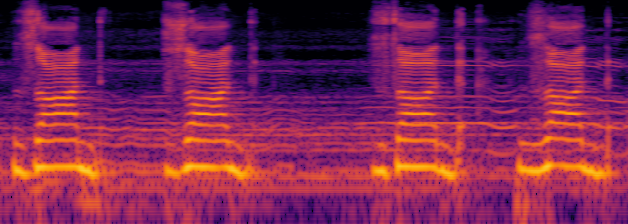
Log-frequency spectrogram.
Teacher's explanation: जबान का जो किनारा है ना, लेफ्ट और राइट, मिडिल नहीं, लेफ्ट और राइट दोनों तरफ से जाके दाढ़ों को टच होना जबान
